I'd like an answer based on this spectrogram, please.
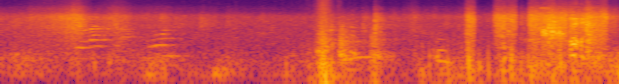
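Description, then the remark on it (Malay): Steady rain hisses throughout a thunderstorm, with several sharp, loud thunder cracks bunching up in the second half. A dog whimpers softly near the start. “Tuh, kilatnya agak besar.”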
